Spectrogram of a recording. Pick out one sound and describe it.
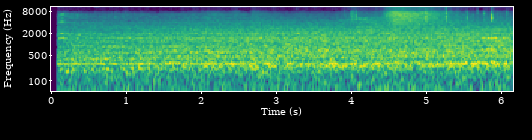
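A diesel locomotive idles with a steady low hum in a large echoing hall.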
